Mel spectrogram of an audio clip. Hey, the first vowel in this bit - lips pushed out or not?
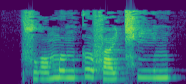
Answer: yes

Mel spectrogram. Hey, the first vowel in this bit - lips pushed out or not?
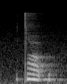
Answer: yes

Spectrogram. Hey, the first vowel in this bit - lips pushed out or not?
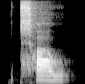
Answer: no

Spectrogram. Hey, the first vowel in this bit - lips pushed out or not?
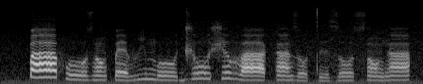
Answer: no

